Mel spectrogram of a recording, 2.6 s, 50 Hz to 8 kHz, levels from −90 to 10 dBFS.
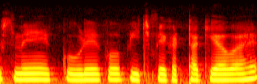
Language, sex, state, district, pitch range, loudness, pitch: Hindi, male, Chhattisgarh, Bastar, 155-165 Hz, -14 LUFS, 160 Hz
